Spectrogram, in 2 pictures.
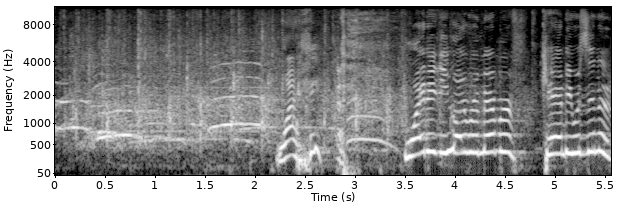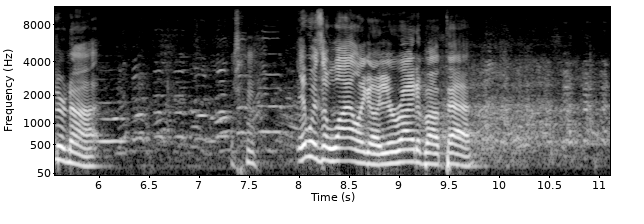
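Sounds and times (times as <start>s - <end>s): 
audience applause: 0.0s - 5.2s
laughter: 2.2s - 3.6s, 5.9s - 11.1s
speech: 2.2s - 6.1s, 7.3s - 9.9s.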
